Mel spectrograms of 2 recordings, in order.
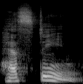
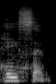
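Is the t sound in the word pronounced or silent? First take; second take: pronounced; silent. First: The t sound is clearly pronounced. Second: The t sound is left out.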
